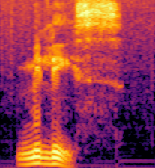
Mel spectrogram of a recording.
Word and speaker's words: Mélisse: Lemon balm in French is pronounced Mélisse and spelt la, L-A, Mélisse, M-E-L-I-S-S-E.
